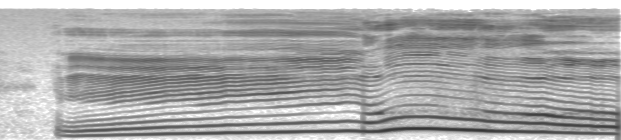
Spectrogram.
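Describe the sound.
A person gives one long, loud, drawn-out moo like a cow, the low droning tone lifting slightly in pitch partway through and holding steady for about four seconds, with no other sounds.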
